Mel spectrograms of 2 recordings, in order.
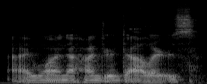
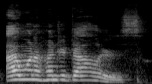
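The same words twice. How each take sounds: First: It is said flatly, without excitement. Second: It is said with excitement.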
